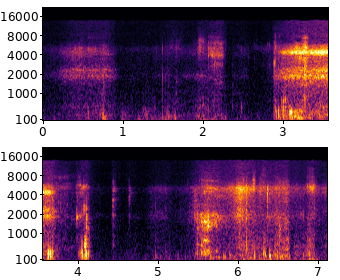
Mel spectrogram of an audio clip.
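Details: A sleeping French Bulldog snores softly, its breaths coming as breathy, wheezing rasps a few seconds apart.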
